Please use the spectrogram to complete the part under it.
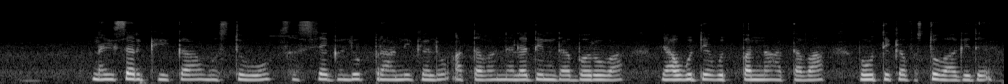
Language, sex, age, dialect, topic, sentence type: Kannada, female, 25-30, Mysore Kannada, agriculture, statement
